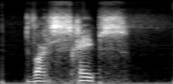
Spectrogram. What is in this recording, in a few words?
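"dwarsscheeps", Dutch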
